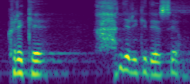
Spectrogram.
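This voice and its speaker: A man's voice: on the high side, steady tone, fast, a little mellow, breathy edge. Man, preacher, sermon, earnest exhortation, rhetorical questions, long echoing hall reverb.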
